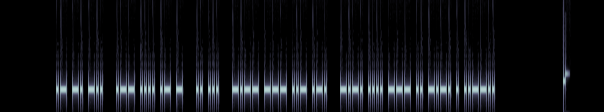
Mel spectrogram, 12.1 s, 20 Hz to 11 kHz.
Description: Morse code, heard as a keyed tone, about 28 wpm, 700 Hz. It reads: AND WHAT IS YOUR CHOICE?
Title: Sentences from Top 1000 Words - Review Part 6 - 30wpm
